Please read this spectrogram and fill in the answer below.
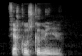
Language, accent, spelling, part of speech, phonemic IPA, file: French, France, faire cause commune, verb, /fɛʁ koz kɔ.myn/, LL-Q150 (fra)-faire cause commune.wav
- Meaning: to make common cause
